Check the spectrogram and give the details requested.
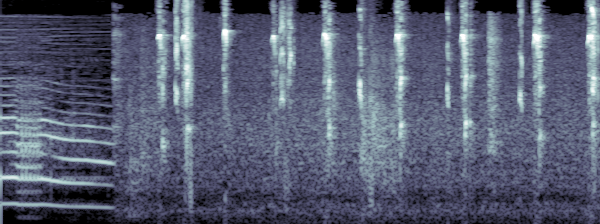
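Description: Spotted hyena giving one long, steady-pitched howling call that ends about a second in. Then the steady rush of a small waterfall, with short, sharp, high chirps scattered through it.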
